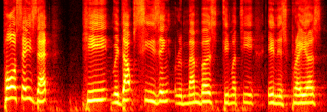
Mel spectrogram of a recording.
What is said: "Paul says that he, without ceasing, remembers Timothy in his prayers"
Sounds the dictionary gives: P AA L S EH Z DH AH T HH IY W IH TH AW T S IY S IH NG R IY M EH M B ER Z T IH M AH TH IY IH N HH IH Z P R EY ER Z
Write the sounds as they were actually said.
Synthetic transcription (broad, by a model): P AA L S EH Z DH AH T HH IY W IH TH AW T S IY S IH NG R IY M EH M B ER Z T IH M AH T IY IH N HH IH S P R EY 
